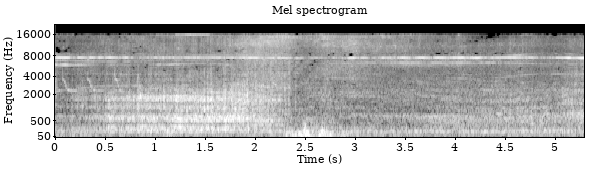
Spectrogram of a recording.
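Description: Radio-controlled aerobatic model airplane's propeller motor throttling up for a takeoff run, loudest for about two seconds. A dull thump comes about two and a half seconds in, then a steadier, quieter drone as the plane climbs away.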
